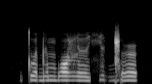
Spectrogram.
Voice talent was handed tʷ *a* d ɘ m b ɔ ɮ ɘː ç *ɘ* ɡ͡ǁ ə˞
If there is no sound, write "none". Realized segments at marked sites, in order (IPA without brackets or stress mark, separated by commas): a, ɘ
